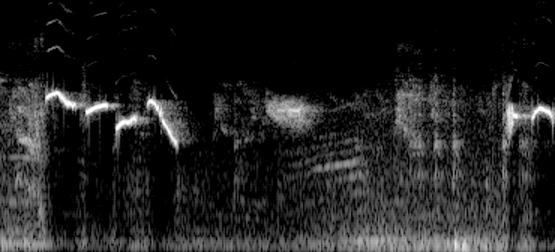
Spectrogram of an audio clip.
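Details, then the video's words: Oriental magpie-robin in loud, persistent ngeplong singing: four ringing whistles sliding up and down, then a pause with soft, thin notes, and finally two more strong whistled notes. Faint low background rumble. "KACER NGEPLONG NGOTOT"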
